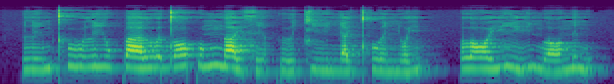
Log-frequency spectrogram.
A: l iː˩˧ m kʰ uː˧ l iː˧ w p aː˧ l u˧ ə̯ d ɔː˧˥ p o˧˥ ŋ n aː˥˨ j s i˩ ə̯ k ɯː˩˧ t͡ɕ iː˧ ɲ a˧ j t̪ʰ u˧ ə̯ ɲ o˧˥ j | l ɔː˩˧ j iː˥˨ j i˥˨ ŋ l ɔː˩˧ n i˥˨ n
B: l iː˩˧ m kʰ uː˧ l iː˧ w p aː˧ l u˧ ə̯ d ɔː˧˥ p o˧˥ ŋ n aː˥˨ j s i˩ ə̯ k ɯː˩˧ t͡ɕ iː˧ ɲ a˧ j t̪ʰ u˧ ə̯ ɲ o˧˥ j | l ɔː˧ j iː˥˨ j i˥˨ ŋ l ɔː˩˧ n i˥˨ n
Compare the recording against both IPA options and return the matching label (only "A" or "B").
B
